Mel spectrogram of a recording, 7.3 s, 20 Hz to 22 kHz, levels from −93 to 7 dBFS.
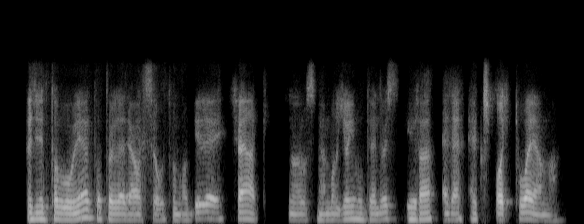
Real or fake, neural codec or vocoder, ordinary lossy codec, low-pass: fake; codec, 16 kHz, 0.5 kbps, X-Codec, HuBERT features, trained on general audio; Opus, 16 kbps; 7.2 kHz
